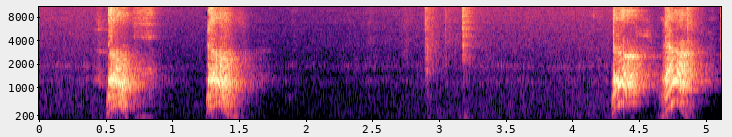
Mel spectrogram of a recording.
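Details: Continuous barking from Sam, a Pomeranian, filmed 7 October 2015: two loud, clipped barks, a quiet stretch with faint soft sounds, then two more sharp barks close together.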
